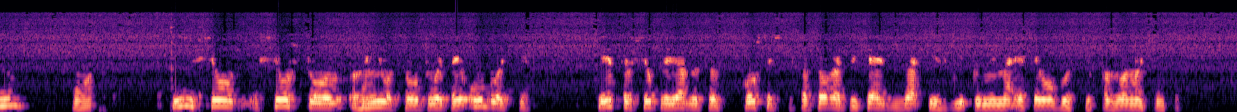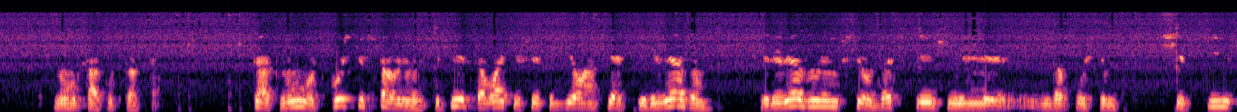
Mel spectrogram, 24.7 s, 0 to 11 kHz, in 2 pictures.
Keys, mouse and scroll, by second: 1.1 shift+middle click, 14.1 click, 16.1 shift+middle click, 18.0 click, 21.1 shift+click, 23.5 shift+click.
